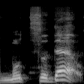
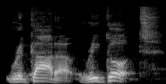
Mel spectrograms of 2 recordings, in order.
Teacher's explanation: You completely erase the a at the end. · Term: Final syllables are deleted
